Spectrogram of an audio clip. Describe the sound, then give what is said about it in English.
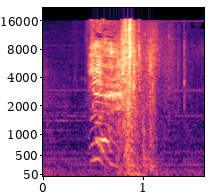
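A door being broken down: one heavy crashing impact with a splintering, ringing burst lasting about half a second, then a fade back to a low hum. “We need to break down the door.”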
